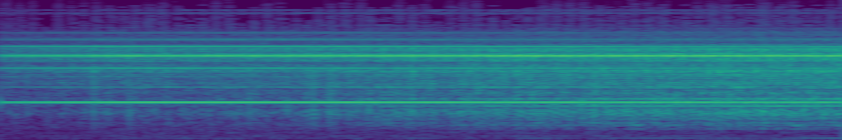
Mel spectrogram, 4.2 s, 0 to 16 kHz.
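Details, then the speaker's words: Harvard H-407 CB radio on channel 20 with 1 microvolt from a signal generator: steady test tone under thick hiss and grit, reproduced badly distorted; owner expects alignment to fix it; distorted received signal. "we've got one microvolt on the uh sig gen as you can hear that sounds absolutely dreadful"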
